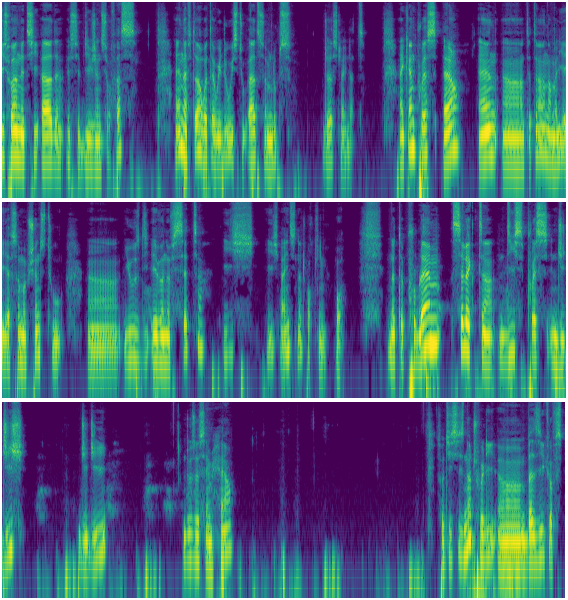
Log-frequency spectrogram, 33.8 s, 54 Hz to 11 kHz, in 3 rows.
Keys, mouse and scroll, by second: 0.5 space, 3.1 click, 3.6 Tab, 4.9 ctrl+r, 5.7 right click, 5.9-21.3 middle drag, 8.3 ctrl+r, 21.3 click, 22.2 g, 23.5 click, 23.7 g, 25.1 click, 25.3 g, 26.4 click, 26.6 shift+middle click, 27.5 click, 27.7-30.4 ctrl+middle drag, 28.9 g, 30.4 click, 30.6 g, 32.3 click, 32.5 g.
